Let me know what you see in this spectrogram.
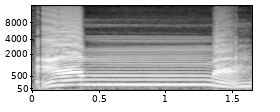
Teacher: kita harus menahan bunyi suara mim yang berharakat tasydid karena dia termasuk daripada bacaan ghunah. Nah, ini jangan kita langsung baca amma yatasaalun, tapi tahan dahulu ghunahnya atau bunyi suara mimnya sepanjang dua harakat.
